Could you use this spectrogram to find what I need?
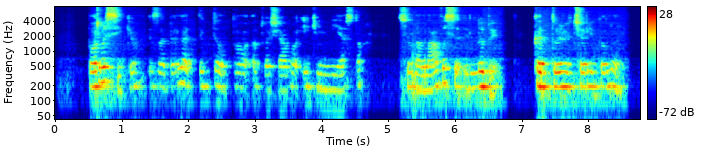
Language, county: Lithuanian, Šiauliai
